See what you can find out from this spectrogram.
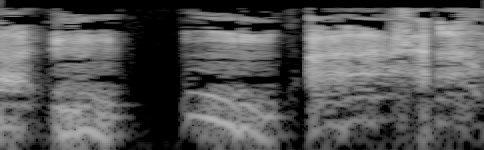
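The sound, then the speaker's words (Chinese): Someone clears their throat in three rough, raspy bursts. The bursts are separated by brief pauses, loud and alone, with no talk. “这诸葛亮啊，清了清喉咙”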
